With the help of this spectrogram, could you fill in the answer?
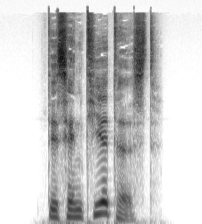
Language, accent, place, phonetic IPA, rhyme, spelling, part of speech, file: German, Germany, Berlin, [dɪsɛnˈtiːɐ̯təst], -iːɐ̯təst, dissentiertest, verb, De-dissentiertest.ogg
- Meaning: inflection of dissentieren: 1. second-person singular preterite 2. second-person singular subjunctive II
